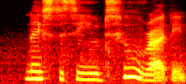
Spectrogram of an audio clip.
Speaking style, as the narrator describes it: John croaked

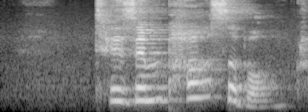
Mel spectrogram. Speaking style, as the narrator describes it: cried Eleanor

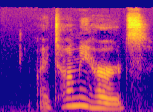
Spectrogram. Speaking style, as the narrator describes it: Kii whimpers

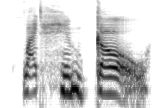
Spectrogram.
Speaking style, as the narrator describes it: Kim snarled

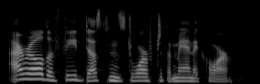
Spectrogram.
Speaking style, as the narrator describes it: Max says flatly

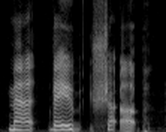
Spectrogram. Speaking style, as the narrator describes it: Dan said shakily

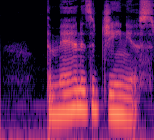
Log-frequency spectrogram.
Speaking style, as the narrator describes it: John rasped

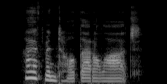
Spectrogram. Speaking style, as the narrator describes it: Darcy sighed

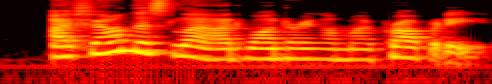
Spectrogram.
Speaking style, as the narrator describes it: Bilbo said quickly

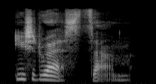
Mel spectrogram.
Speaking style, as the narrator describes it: Gabriel says, gently

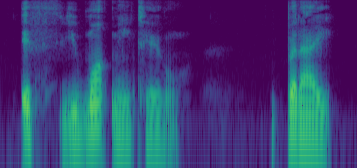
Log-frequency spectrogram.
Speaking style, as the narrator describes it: offered unsteadily

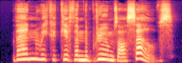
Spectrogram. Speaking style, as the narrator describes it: Nymph says wistfully

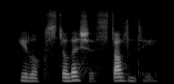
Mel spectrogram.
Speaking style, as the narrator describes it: Theo murmured against her ear

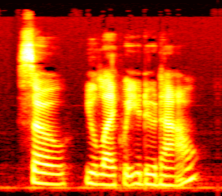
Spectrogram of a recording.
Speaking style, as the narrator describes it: Ed asked

